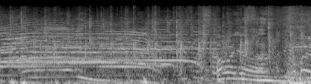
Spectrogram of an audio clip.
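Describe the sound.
A studio audience on a live show cheers, shouts and claps in a loud, continuous roar, with individual voices whooping above the crowd.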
